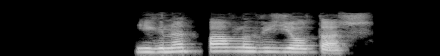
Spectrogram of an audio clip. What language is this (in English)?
Mari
